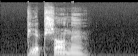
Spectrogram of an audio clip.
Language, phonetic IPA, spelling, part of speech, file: Polish, [pʲjɛˈpʃɔ̃nɨ], pieprzony, adjective, Pl-pieprzony.ogg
